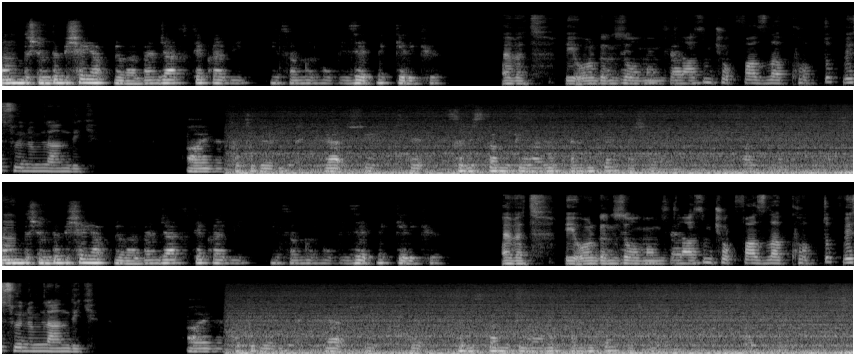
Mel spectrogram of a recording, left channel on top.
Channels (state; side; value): normal; both; correlation 0.67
